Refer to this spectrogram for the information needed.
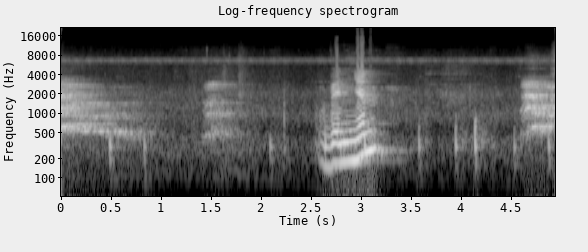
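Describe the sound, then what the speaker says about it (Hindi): A dog barks just outside a gate, close by, in a short burst of loud yelping barks that rise in pitch, with someone speaking before and after. "ये तो यहीं पे भौंक रहा है"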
